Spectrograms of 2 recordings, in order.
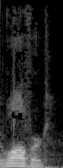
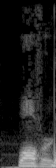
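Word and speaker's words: Walvoord: Theological Seminary, Walvard. Walvard. – Walvard. – John Walvard. – I never knew how to say his name.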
